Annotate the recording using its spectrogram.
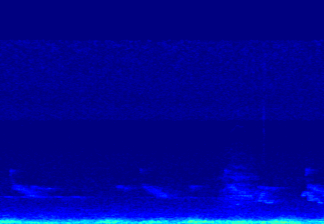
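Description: Quiet room noise, with a few faint, brief high-pitched chirps scattered through it.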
